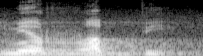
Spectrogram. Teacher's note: It's merged completely, so it's It's what you call idgham tam, so it's completely idgham, completely fused, but there's no gunna, so you don't stretch it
